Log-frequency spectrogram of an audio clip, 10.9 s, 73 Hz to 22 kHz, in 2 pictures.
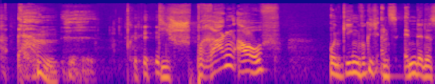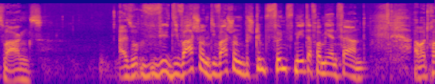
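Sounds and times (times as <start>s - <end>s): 
voice imitating a raspy bronchitis cough: 0.0s - 1.2s
speech: 0.5s - 6.1s, 6.7s - 10.8s.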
